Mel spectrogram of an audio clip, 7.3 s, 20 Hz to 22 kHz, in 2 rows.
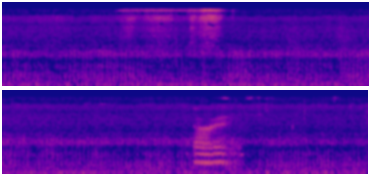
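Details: Maine Coon cat, 43 days after birth, purring during nursing: a steady low rumbling throb fills the whole stretch, broken near the end by one short, tonal mew-like squeak.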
